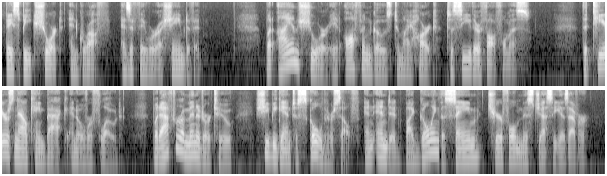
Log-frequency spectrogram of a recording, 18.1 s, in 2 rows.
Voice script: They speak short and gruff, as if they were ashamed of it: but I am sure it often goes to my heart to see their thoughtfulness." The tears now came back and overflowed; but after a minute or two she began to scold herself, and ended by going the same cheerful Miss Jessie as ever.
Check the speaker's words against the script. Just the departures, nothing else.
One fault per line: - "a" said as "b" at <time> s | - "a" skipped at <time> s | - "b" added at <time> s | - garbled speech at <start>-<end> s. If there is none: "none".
none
